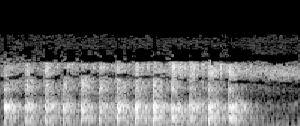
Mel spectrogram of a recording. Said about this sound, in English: Here, it's this door. Well, there doesn't seem to be anyone stirring about inside. Knock again.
